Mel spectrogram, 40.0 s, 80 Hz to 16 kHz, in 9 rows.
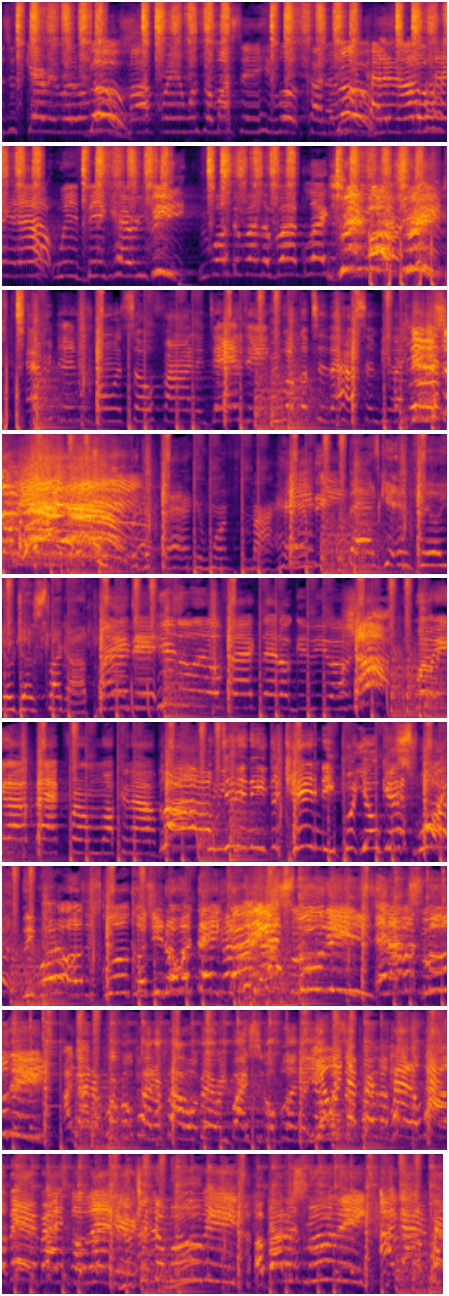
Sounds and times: Music: 0.0 - 40.0.

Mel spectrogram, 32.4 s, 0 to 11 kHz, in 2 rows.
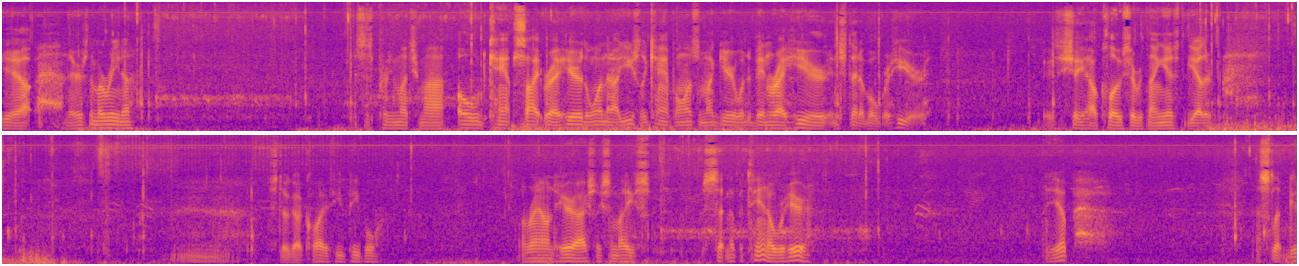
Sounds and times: Speech: 0.0 - 1.7, 4.4 - 11.6, 13.0 - 15.3, 19.5 - 21.0, 22.7 - 24.4, 25.0 - 26.4, 29.2 - 29.7, 31.8 - 32.3
Wind noise (microphone): 3.7 - 10.1, 12.2 - 13.2, 14.6 - 17.6, 31.9 - 32.3.

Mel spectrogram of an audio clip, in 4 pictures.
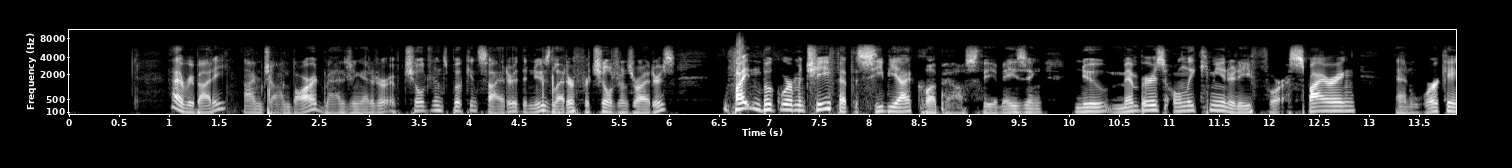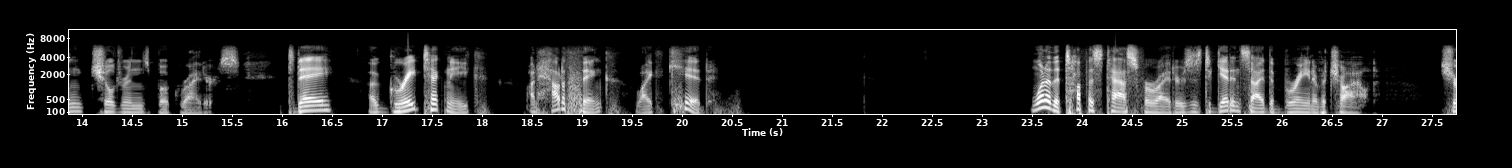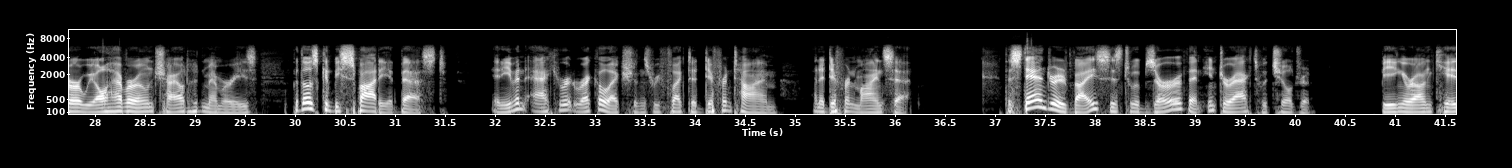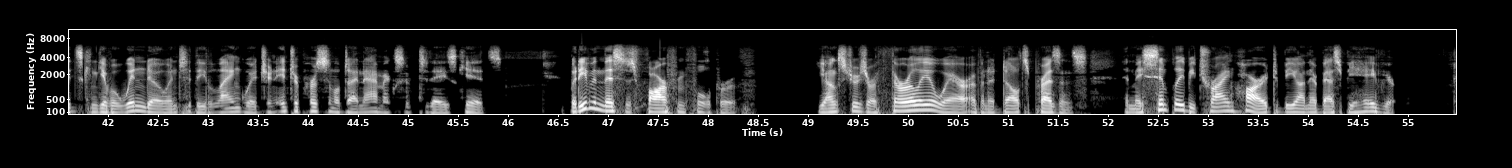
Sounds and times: Speech: 1.0 - 20.6, 23.5 - 27.0, 27.6 - 36.2, 36.9 - 40.2, 40.9 - 48.5, 49.1 - 54.9.

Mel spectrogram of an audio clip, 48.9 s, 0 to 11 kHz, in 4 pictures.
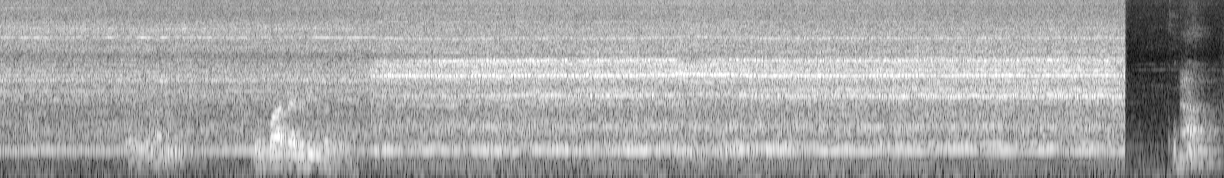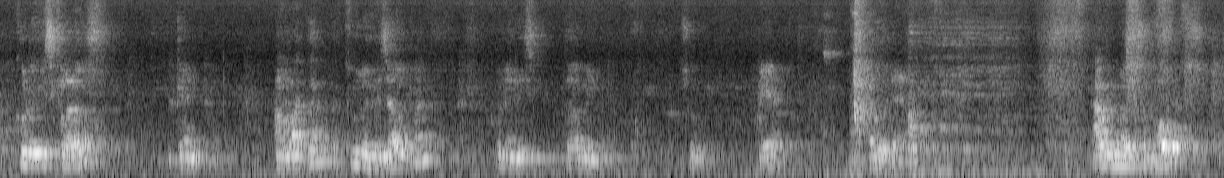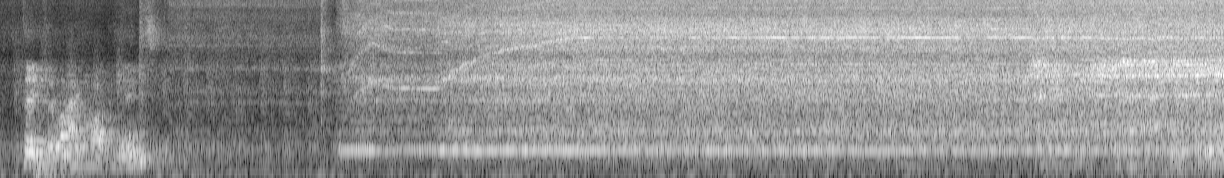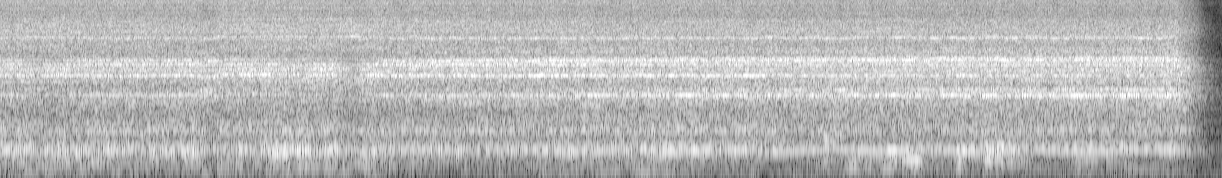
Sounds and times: Dental drill, dentist's drill: 0.0 - 11.3, 27.7 - 48.9
Speech: 2.6 - 3.6, 11.7 - 13.3, 14.0 - 14.4, 15.0 - 16.6, 17.2 - 18.3, 23.2 - 26.1, 44.9 - 47.0.

